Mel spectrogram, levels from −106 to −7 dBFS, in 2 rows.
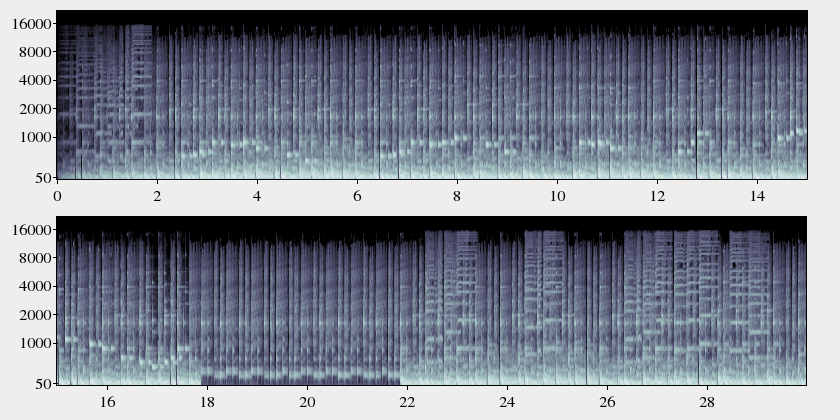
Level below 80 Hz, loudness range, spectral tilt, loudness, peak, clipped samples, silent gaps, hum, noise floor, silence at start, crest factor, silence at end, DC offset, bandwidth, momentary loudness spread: -26 dBFS; 5 LU; -6 dB/octave; -25 LUFS; -8 dBFS; under 0.1%; none; none; -42 dBFS; 0.2 s; 14 dB; 0 s; under 0.1%; 14.5 kHz; 11 LU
